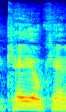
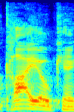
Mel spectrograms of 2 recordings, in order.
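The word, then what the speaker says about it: Kaiō-ken: when they've already given the proper pronunciation for Kaio Ken because it is Kaio Ken from Kyo Sama it's weird to hear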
